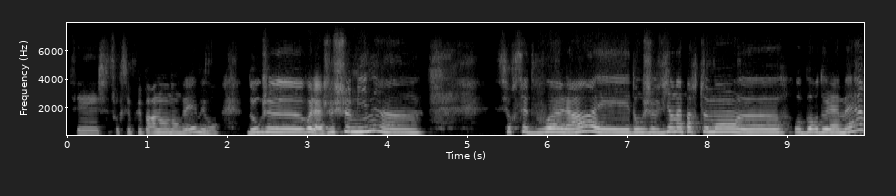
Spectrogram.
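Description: A woman speaks very slowly in a high pitch with ordinary pitch variation. Her loudness swings widely. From northern France, Pas-de-Calais. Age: 40s. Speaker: English teacher planning a tiny-house hamlet. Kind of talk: interview, casual chat.

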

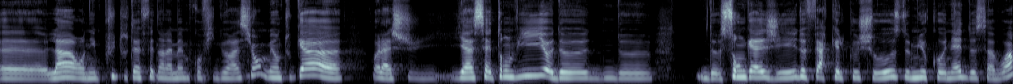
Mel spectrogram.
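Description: At a fairly slow pace, a woman speaks in a normal speaking voice of medium pitch with ordinary pitch variation, on a very clean recording with a silent background. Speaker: network director. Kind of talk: panel discussion interview.

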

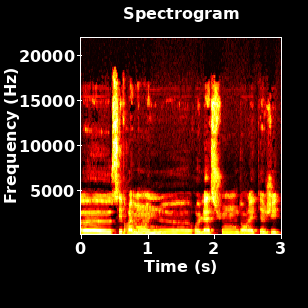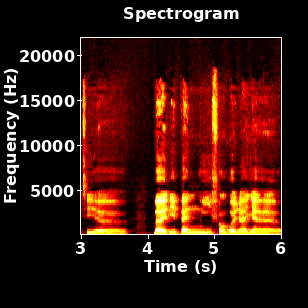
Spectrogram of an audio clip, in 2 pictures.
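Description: A woman of medium pitch speaks at a very slow pace. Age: 20s. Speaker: communications freelancer and Instagram author. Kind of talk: interview testimony.

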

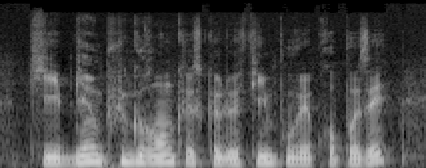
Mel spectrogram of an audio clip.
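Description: At a fairly quick pace, a man speaks at medium pitch with fairly even intonation in a very clean recording over a silent background. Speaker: podcast host. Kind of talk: casual chat. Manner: halting.

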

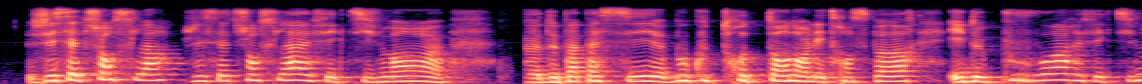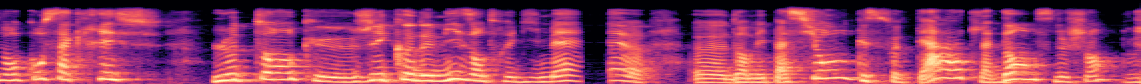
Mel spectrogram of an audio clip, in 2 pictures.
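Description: At a moderate pace, a woman with a medium pitch sounds somewhat breathy and uses lively intonation. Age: 50s. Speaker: communications executive. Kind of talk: radio interview.

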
